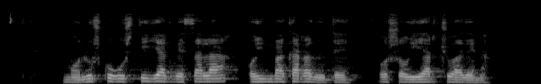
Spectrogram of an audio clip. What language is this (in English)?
Basque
